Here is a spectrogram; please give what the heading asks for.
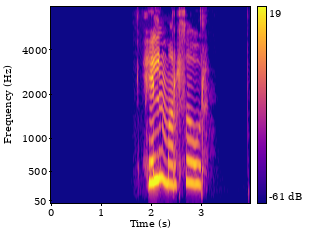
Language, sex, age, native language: Icelandic, male, 10, Icelandic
